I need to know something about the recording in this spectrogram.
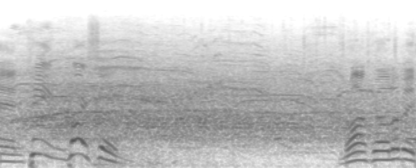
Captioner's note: crowd cheers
